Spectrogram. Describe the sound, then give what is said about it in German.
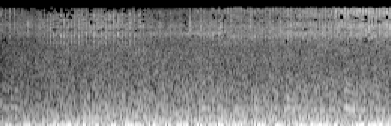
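A steady outdoor hum of insects buzzing, with a bright high chirping layer on top, continuous throughout, in a meadow with tall grass under a burning sun. “Eine Wiese, das Gras steht hoch, die Sonne brennt, es summt und zirpt.”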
